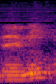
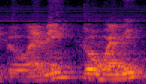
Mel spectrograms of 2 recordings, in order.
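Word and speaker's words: Buemi: I remember last year we were saying boomy and it's actually Bui Bui so um let us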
